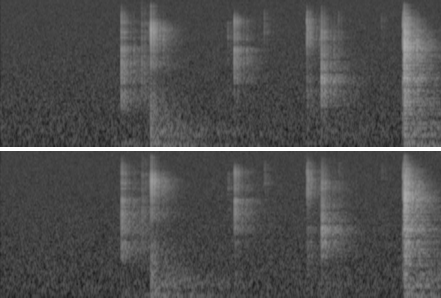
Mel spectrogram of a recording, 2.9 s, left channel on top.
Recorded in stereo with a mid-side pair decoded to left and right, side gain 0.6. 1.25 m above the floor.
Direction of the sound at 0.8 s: 20° left.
